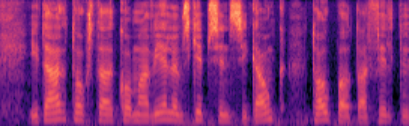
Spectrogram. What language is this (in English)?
Icelandic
